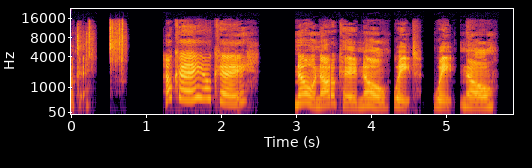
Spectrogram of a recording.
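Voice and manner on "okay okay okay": hopeful, wishful, very high little okays. A player told to roll to escape in a tabletop game: hopeful. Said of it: "me going, okay, in a hopeful voice".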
